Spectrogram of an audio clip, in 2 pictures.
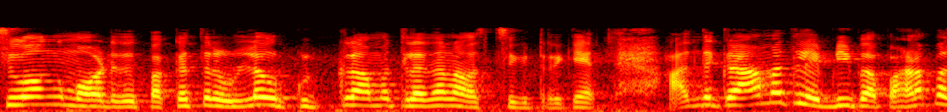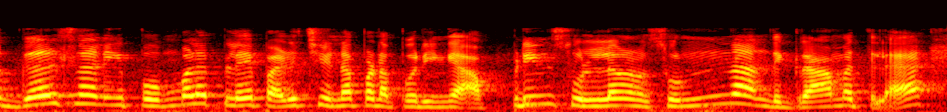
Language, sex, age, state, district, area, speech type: Tamil, female, 18-30, Tamil Nadu, Sivaganga, rural, spontaneous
